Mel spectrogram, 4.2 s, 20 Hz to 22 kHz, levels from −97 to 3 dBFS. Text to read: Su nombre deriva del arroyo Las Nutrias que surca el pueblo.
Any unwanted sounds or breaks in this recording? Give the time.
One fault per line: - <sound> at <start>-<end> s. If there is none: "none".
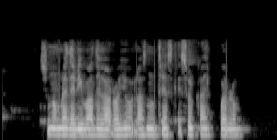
none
